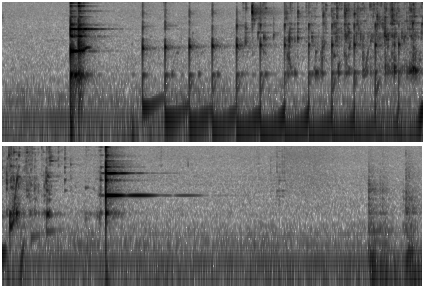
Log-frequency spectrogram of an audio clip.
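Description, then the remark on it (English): A sharp glass clink, then whiskey glugs rapidly from a bottle into a Glencairn nosing glass, the gurgles rising in pitch as it fills, followed by another bright ringing clink. Clear, with no talking. “And now for the pour.”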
